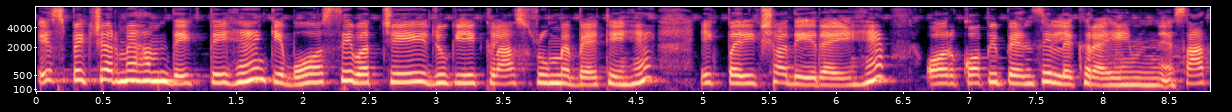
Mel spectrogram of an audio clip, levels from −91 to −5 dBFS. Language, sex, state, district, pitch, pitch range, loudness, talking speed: Hindi, female, Bihar, Jamui, 255 Hz, 240-285 Hz, -12 LUFS, 220 wpm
